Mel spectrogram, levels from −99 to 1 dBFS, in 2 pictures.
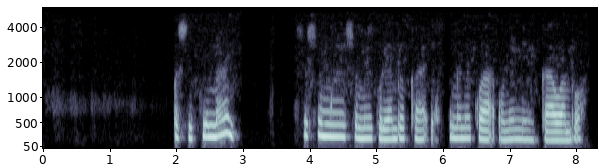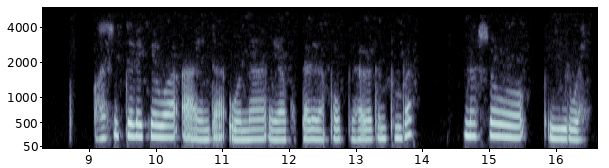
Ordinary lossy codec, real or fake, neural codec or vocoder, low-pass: Opus, 64 kbps; real; none; 5.4 kHz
